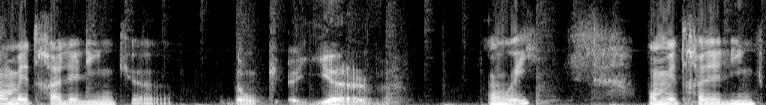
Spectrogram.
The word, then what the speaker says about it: Djerv: Il vaut mieux dire aux gens parce que en général, on est assez surpris de la prononciation vis-à-vis de ce qu'il y a écrit quand c'est du norvégien. Donc ça s'écrit DJERV, mais de toute façon on mettra les links.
